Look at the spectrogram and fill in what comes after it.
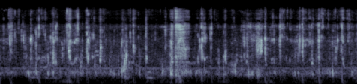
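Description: Close-miked wet chewing and lip-smacking of a person eating curry and rice by hand, a dense run of quick smacks and squelches with a louder mouthful a little after two seconds.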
